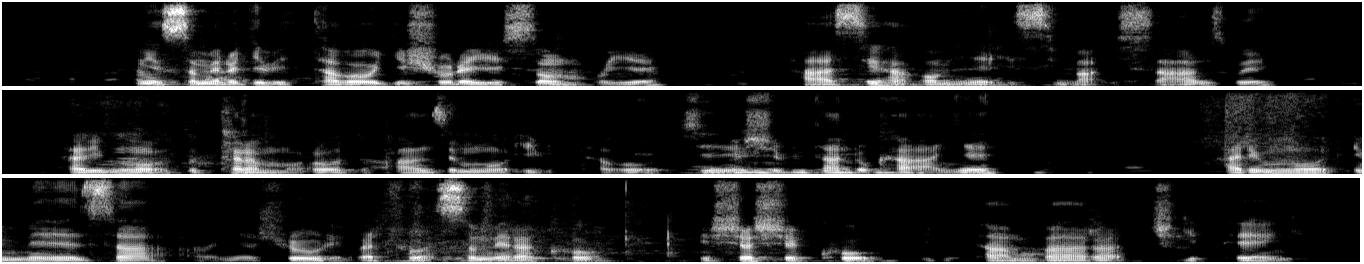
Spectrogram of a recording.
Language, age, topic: Rundi, 50+, education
